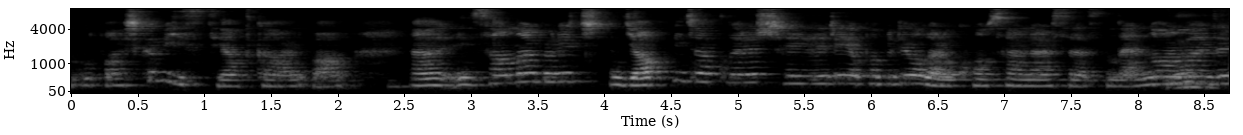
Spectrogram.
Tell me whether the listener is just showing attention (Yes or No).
Yes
